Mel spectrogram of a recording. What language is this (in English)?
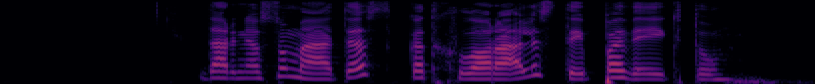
Lithuanian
